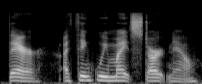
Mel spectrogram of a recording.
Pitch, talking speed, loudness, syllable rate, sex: 160 Hz, 205 wpm, -18 LUFS, 4.8 syllables/s, female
